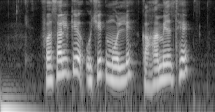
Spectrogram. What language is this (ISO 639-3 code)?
hne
